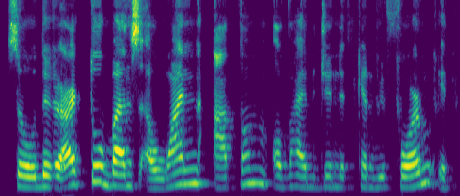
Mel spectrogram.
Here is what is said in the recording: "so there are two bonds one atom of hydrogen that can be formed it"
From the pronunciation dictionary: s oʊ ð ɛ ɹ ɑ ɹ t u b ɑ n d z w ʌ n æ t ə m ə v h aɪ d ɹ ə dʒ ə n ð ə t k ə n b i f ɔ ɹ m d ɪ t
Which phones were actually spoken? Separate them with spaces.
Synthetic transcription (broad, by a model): s oʊ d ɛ ɹ ɑ ɹ t u b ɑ n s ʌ w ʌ n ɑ t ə m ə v h aɪ d ɹ ə dʒ ə n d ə t k ə n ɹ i f ɔ ɹ m ɪ t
